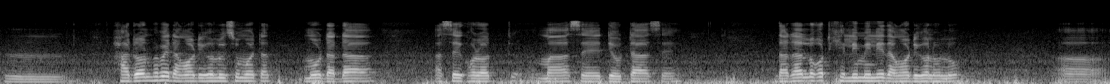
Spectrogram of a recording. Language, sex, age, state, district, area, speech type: Assamese, male, 18-30, Assam, Nalbari, rural, spontaneous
